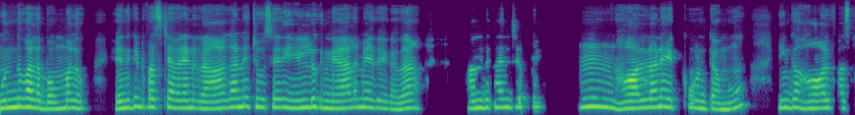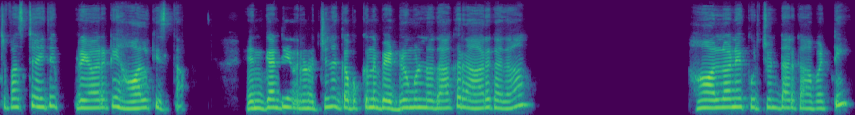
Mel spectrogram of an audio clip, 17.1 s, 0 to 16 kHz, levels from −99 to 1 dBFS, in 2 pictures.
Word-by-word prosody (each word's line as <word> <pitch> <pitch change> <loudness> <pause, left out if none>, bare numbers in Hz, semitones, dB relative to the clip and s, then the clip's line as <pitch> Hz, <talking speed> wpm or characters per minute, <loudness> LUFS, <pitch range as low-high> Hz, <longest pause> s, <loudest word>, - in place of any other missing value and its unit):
ముందు 255 +3 +5
వాళ్ల 260 -3 +6
బొమ్మలు. 225 +2 +1 0.4
ఎందుకంటే 260 +4 +1
ఫస్ట్ 270 0 0
ఎవరైనా 240 -1 0
రాగానే 255 +6 +1
చూసేది 260 -1 -1
ఇల్లుకి 255 0 +2
నేలమీదే 240 +1 0
గదా! 215 +4 0 0.6
అందుకని 255 +2 0
చెప్పి 275 +1 -5 0.4
హ్మ్. 275 -1 +3
హాల్‌లోనే 250 +5 +5
ఎక్కువ 245 -2 -5
ఉంటాము. 205 0 -1 0.5
ఇంకా 250 +1 0
హాల్ 230 +2 +2 0.3
ఫస్ట్ 270 +3 -2
అయితే 295 +2 -1 0.2
ప్రయారిటీ 245 +3 +1
హాల్‌కిస్తా 230 -2 0 0.7
ఎందుకంటే 245 +3 +2
ఎవరైనా 230 -2 -1
ఒచ్చినా 270 +7 -2
గబుక్కున 245 +2 0
బెడ్‌రూముల్లో 245 +3 +2
దాకా 240 +5 -1
రారు 230 +3 +1
కదా! 225 +2 -2 1.8
హాల్‌లోనే 250 +3 +4
కూర్చుంటారు 250 0 -3
కాబట్టి, 225 +8 -3
245 Hz, 120 wpm, -23 LUFS, 230-265 Hz, 1.8 s, వాళ్ల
